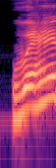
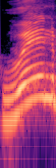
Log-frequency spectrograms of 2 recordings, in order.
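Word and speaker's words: when: फिर ई आ गया, वहन नहीं होता, वैन पढ़ना, H चुप रहता है, वैन। आप कंफ्यूजन में होते हैं कि वहन पढ़ें कि वैन, वैन प्रोनाउंस करना है, वैन।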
